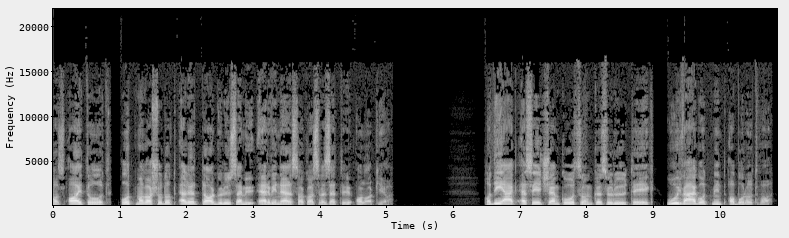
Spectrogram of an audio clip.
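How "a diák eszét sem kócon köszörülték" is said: ordinary delivery, nothing marked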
